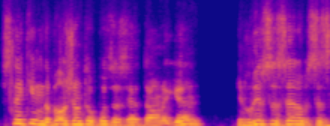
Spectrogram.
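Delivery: ordinary delivery, nothing marked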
